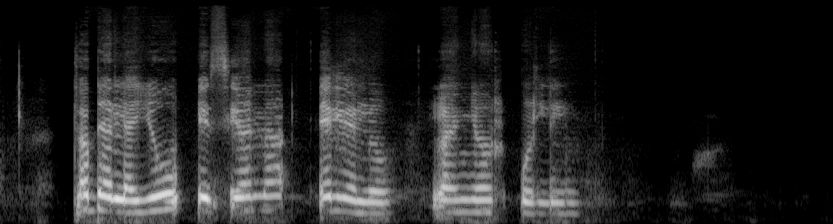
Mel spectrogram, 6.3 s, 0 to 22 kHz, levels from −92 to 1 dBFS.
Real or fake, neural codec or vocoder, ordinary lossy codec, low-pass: fake; codec, 44.1 kHz, 2.6 kbps, DAC; none; 19.8 kHz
